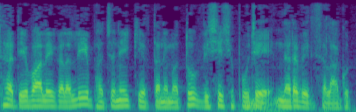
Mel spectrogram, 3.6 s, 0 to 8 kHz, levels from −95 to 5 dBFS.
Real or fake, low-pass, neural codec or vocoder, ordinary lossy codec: real; 7.2 kHz; none; none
